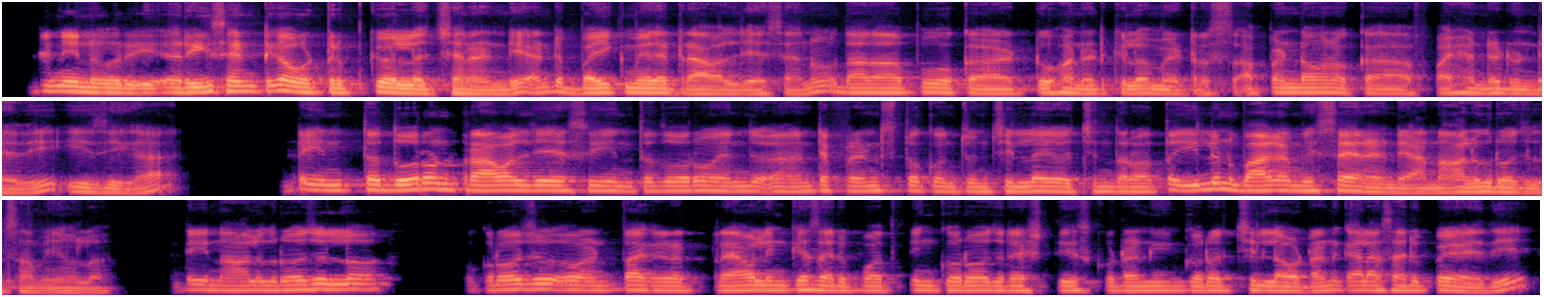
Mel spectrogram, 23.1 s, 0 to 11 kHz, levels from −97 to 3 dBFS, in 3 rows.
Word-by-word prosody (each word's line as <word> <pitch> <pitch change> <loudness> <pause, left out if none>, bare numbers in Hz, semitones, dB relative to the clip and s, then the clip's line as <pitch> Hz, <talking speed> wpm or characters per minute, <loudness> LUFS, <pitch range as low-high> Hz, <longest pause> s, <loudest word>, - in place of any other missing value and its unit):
అంటే 145 - -4
నేను 130 -3 +6
రీ 105 - +3 0.2
రీసెంట్‌గా 145 +4 +5
ఓ - - +7
ట్రిప్‌కి 110 +2 +2
వెళ్ళొచ్చానండి. 95 -3 +4
అంటే 120 - 0
బైక్ 110 +1 +5
మీద 110 -1 +6
ట్రావెల్ 90 -2 +1
చేశాను. 85 +7 -4
దాదాపు 110 0 0
ఒక 110 - -7 0.3
200 105 -3 +1
కిలోమీటర్స్. 90 -4 -2
అప్ 100 +5 -9
అండ్ 115 0 0
డౌన్ 115 0 0
ఒక 105 - -6 0.3
ఫైవ్ 100 +1 -3
హండ్రెడుండేది 95 -4 -2 0.2
ఈసీగా. 95 -4 -3 0.7
అంటే - - -4
ఇంత 140 +1 -3
దూరం 160 +4 +5
ట్రావెల్ 140 0 +4
జేసి, 135 0 +1
ఇంత 120 +1 -5
దూరం 130 +1 0
ఎంజాయ్ 125 0 -2
అంటే 120 +3 -2
ఫ్రెండ్స్‌తో 130 +1 -3
కొంచెం 115 -1 -3
చిల్ 120 0 +1
అయ్యొచ్చిన 115 0 -1
తర్వాత, 115 0 -3
ఇల్లుని 165 0 +1
బాగా 135 +2 +5
మిస్ 130 +1 -2
అయ్యానండి 105 -7 +2
ఆ - - -1
4 110 +3 +1
రోజుల 95 -3 -2
సమయంలో. 85 -2 -7 0.3
అంటే 105 - -9
ఈ - - -2
4 120 0 -3
రోజుల్లో, 140 +2 +1 0.5
ఒకరోజు 135 +4 -1 0.2
అంతా 125 +2 -3 0.4
ట్రావెలింగ్‌కే 120 +2 0
సరిపోతది. 110 -1 -4
ఇంకో 120 +1 -3
రోజు 115 -1 -1
రెస్ట్ 110 0 -5
తీసుకోడానికి, 110 0 -4
ఇంకో 110 0 -4
రోజు 115 0 -3
చిల్ 115 -2 0
అవ్వటానికి 105 +4 -3
అలా 120 -1 -1
సరిపోయేది. 115 -1 -2
115 Hz, 165 wpm, -22 LUFS, 105-125 Hz, 0.7 s, ఓ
